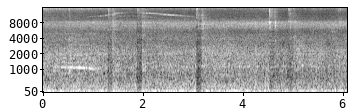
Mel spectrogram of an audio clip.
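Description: Steady low rumble and hiss of a passenger train standing at the platform, with no clear change or event.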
